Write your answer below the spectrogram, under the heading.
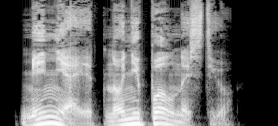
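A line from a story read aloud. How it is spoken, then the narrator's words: Unrelieved goblin grumble. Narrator (Russian): явно не разделяя мое облегчение, проворчал гоблин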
